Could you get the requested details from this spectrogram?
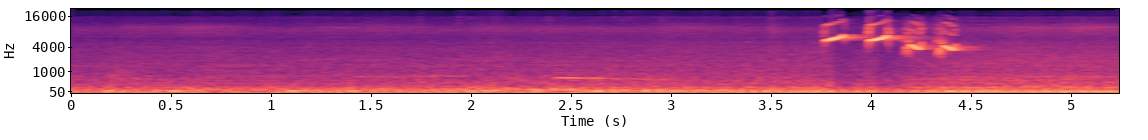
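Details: Cinereous tit firing off a sharp song burst to provoke other birds: after quiet background, four quick high ringing notes in a tight cluster near the end.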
